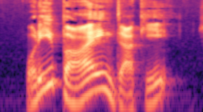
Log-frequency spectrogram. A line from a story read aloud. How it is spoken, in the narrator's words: called out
